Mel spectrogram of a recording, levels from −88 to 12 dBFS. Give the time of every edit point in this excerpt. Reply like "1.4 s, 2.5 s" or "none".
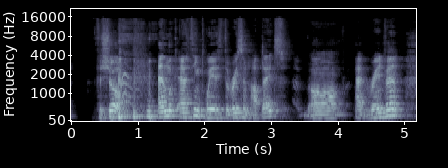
2.0 s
